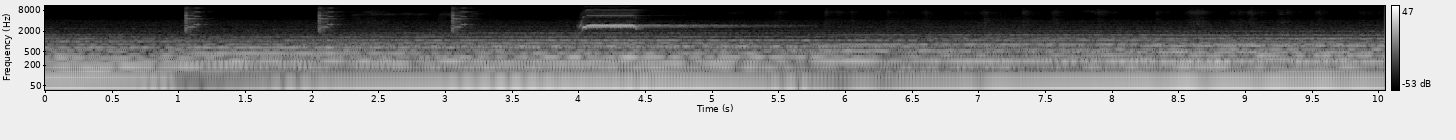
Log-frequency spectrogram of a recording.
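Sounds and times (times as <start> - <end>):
background music: 0.0 - 10.0
timer countdown beep: 2.1 - 2.3, 3.1 - 3.3
high whistle-like start tone: 4.0 - 5.3.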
